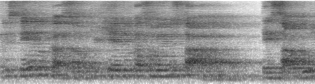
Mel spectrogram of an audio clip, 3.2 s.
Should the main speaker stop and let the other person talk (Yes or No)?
No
